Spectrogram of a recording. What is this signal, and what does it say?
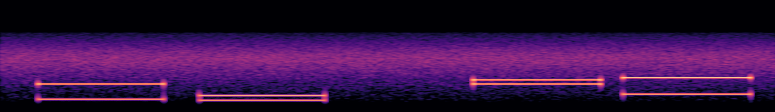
Aircraft SELCAL, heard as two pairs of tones. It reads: BM-AE MQ-FR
